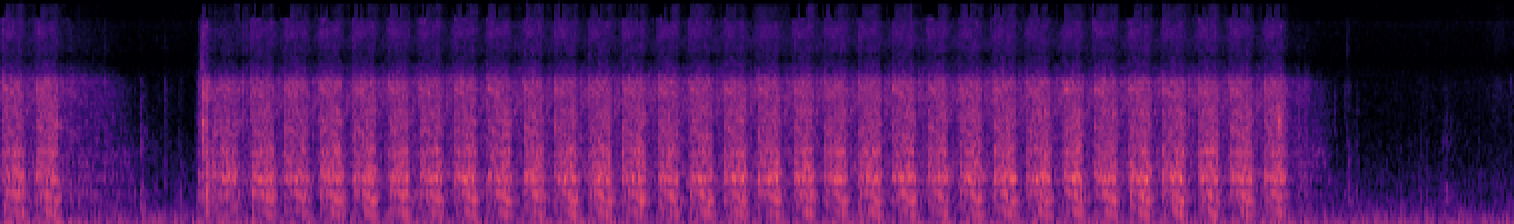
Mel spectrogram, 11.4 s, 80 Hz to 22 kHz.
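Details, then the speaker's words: Opel Omega A 2.4i CIH estate parked in a barn since 2003, cranked on the key: the starter spins the engine freely at an even four beats a second for about eight seconds, but it never catches. It cranks but won't start, and a lack of fuel is suspected. "Well, it turns easy enough. It's put the oil pressure light out and the management light's gone out."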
